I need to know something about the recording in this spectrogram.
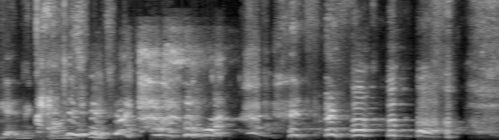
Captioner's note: laughs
